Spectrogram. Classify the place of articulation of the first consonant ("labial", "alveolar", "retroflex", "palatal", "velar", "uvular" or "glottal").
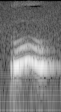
alveolar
